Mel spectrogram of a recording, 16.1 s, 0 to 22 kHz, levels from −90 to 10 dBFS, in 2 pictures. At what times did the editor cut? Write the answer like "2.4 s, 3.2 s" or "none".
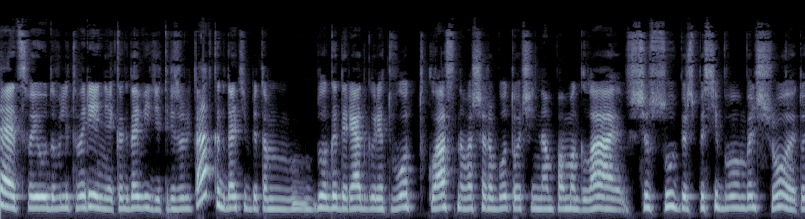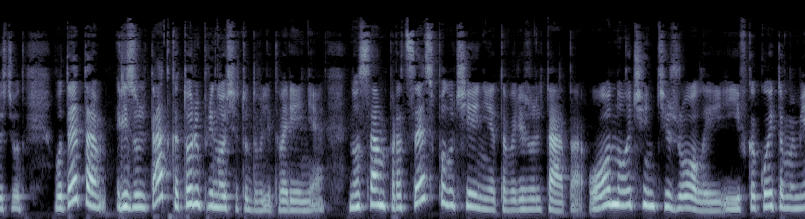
none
